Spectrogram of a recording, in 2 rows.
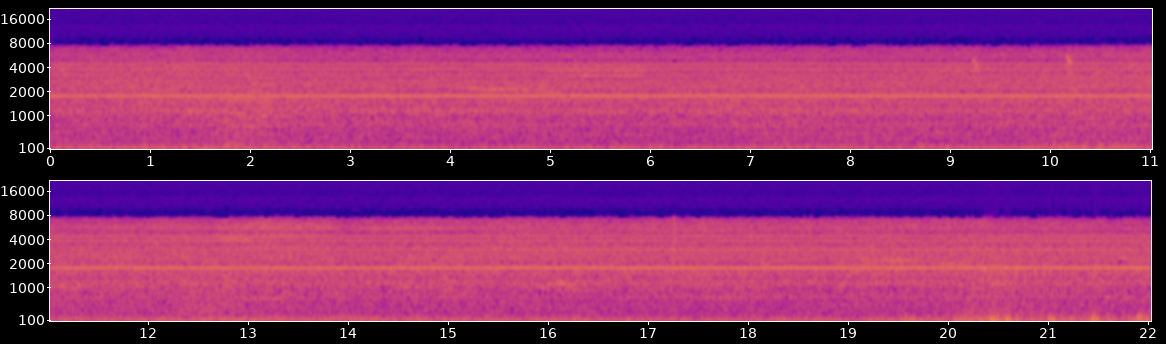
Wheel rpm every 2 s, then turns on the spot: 0, 0, 0, 0, 0, 0, 0, 0, 0, 0, 0.
none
